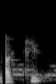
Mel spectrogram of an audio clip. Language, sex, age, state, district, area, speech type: Punjabi, male, 60+, Punjab, Fazilka, rural, conversation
